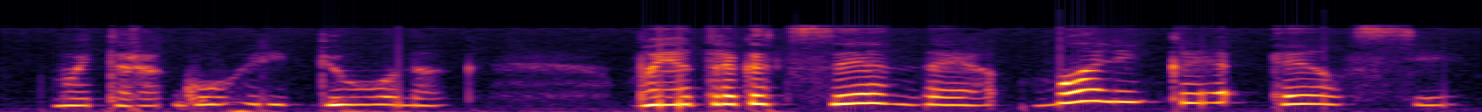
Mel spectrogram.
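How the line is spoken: Whisper. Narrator (Russian): прошептал

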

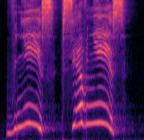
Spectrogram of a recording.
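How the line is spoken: Loud commanding shout. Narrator (Russian): закричал генерал громким, язычным голосом, перекрывшим все звуки

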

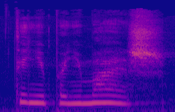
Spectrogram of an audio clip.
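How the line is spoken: Heavy sigh. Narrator (Russian): Каримский тяжело вздохнул

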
